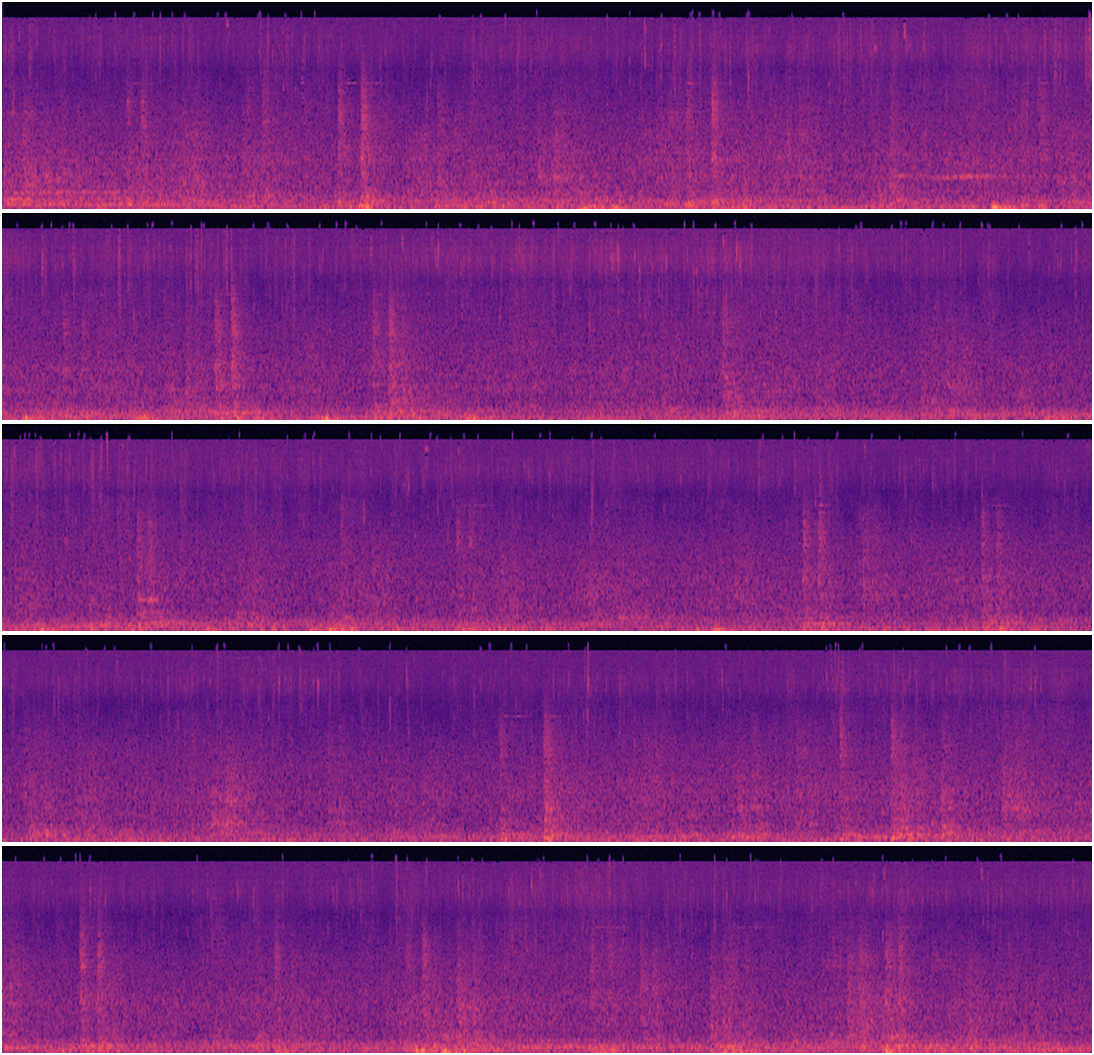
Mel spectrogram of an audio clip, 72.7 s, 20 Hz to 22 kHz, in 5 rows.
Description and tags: water under Leningradskiy bridge right-side 1
Water steam under Leningradsky bridge on the rigth river-side near bridge substructure.
Recorded 2012-10-13.
Russia, cars, river, rumble, water-stream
